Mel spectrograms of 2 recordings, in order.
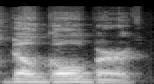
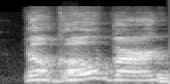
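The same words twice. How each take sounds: First: Said in the usual way. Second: High loud incredulous echo; mock disbelief. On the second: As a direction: say the name as if it can't be true. Mock incredulous repeat of name.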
